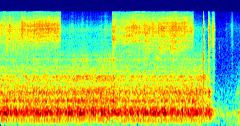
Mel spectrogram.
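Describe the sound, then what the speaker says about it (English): Sandpaper rubs against an apple wood lidded pot spinning on a lathe, a steady broadband hiss over the motor's hum for about four seconds, then the sanding stops and only the quieter lathe remains. "So I'm going to try sandpaper first."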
